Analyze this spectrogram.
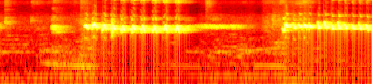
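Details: Yellow-vented bulbul giving a long, lively 'ngerol ngetir' rolling call, a recording used to lure other bulbuls into singing. After a short opening note it produces a fast rattling trill of bright notes lasting about a second, then a second trill begins.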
